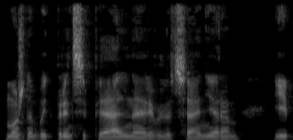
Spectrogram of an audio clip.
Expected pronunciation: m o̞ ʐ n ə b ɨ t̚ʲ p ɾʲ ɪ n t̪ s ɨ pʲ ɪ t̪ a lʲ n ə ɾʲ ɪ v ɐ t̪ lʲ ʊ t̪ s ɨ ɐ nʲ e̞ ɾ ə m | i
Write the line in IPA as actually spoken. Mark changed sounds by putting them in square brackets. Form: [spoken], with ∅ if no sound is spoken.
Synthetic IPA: m o̞ ʐ n ə b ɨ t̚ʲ p ɾʲ ɪ n t̪ s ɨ pʲ ɪ [∅] a lʲ n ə ɾʲ ɪ v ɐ [∅] lʲ ʊ t̪ s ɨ ɐ nʲ e̞ ɾ ə m | i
